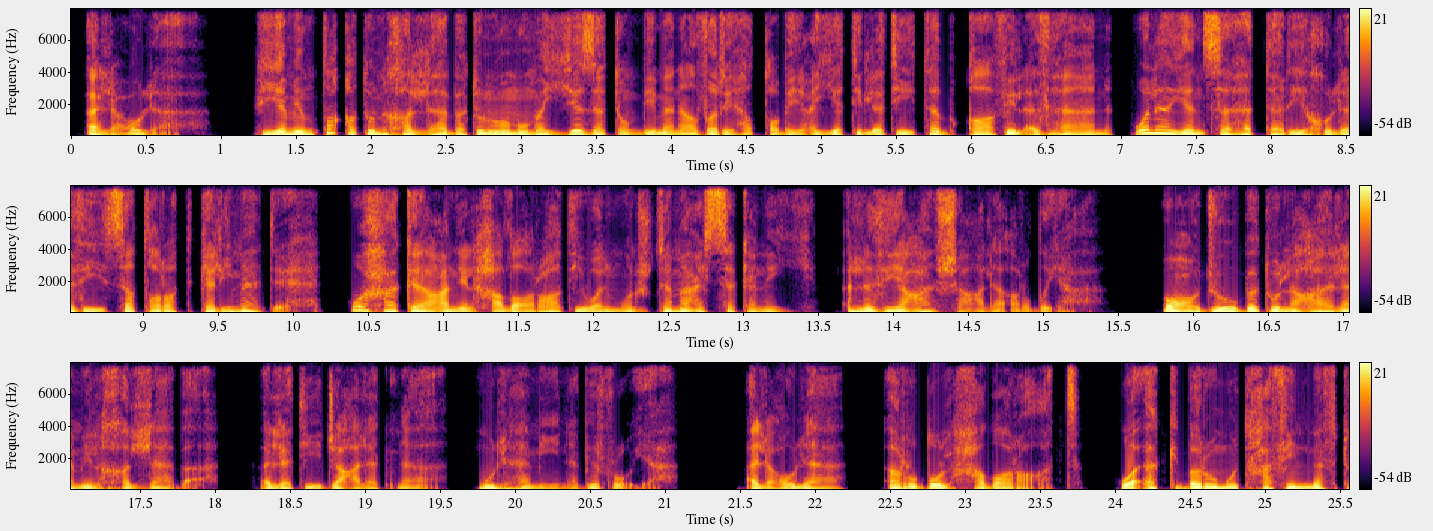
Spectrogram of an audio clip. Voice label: Epic Corporate

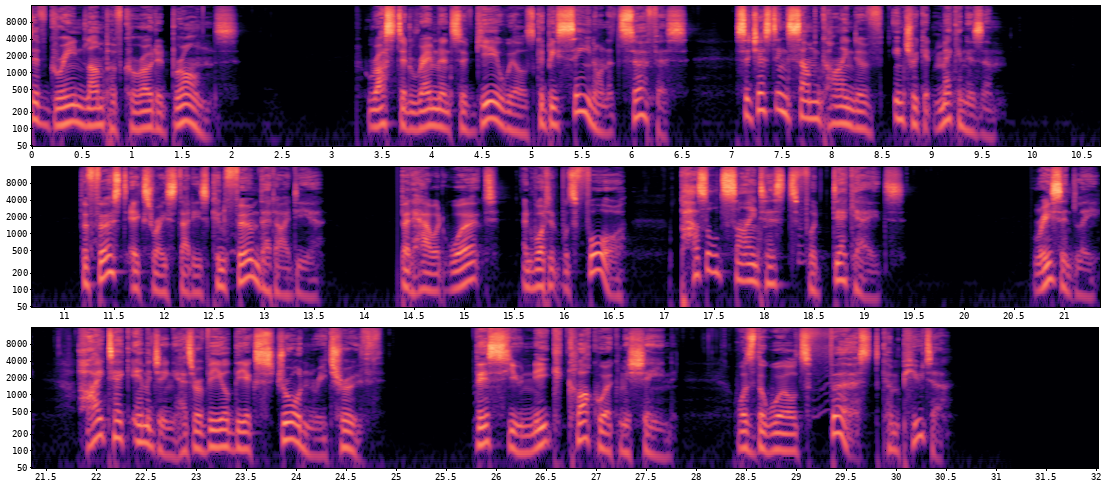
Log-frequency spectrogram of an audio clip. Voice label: Greek, en-AU

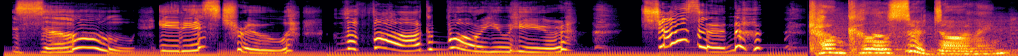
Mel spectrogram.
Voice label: Character

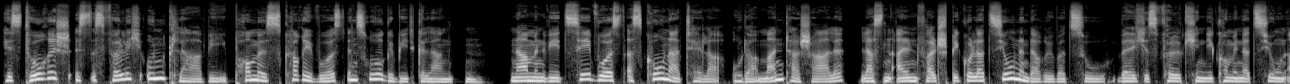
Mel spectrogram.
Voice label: Narration Documentary mid; en-US

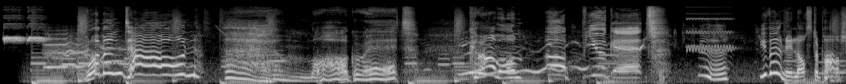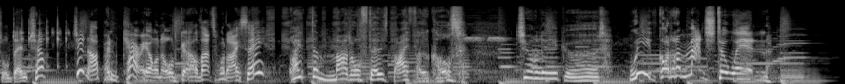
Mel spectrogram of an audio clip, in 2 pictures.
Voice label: Animation Posh Jolly Lady

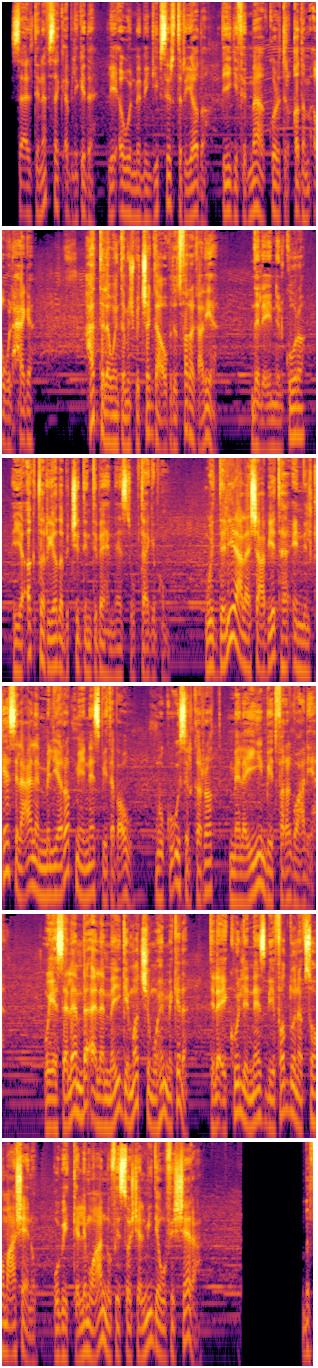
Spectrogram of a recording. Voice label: Show Reel, Egyptian

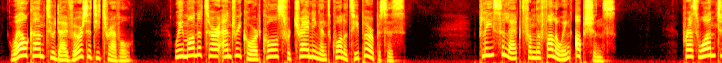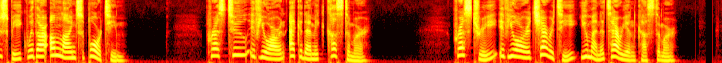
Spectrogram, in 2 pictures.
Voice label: IVR English with mid european accent

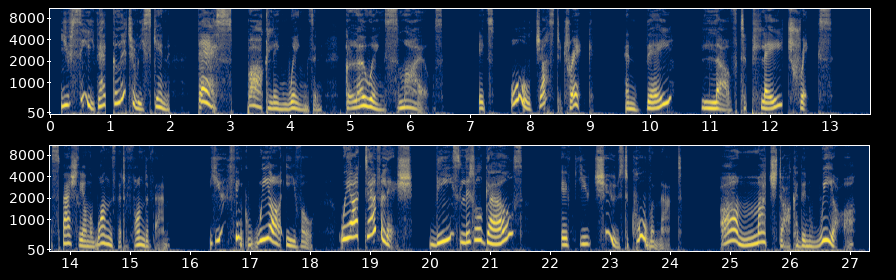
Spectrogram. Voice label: Fairy; en-US

